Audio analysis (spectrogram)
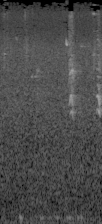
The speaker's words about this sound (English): Can you hear the birds? Hear the birds up there?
